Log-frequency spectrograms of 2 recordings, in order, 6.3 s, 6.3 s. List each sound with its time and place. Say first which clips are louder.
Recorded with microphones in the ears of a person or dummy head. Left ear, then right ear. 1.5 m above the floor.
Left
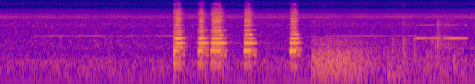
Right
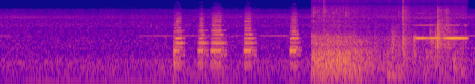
2.3 s a car horn: left 12 dB; 55° left (ahead or behind); by 4.0 s 50° left (ahead or behind)
4.2 s a sliding door: right 5 dB; 60° right (ahead or behind)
